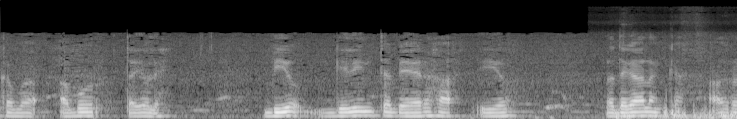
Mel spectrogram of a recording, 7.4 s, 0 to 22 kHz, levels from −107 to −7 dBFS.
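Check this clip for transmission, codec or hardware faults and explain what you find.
One fault is present. From 0.0 to 5.88 s, an adaptive stream starting at a low bitrate lacks everything above 7 kHz and carries stronger coding artefacts, consistent with a 24 kbit/s AAC encoding, before stepping abruptly and gaplessly up to a stream nearer 96 kbit/s.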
